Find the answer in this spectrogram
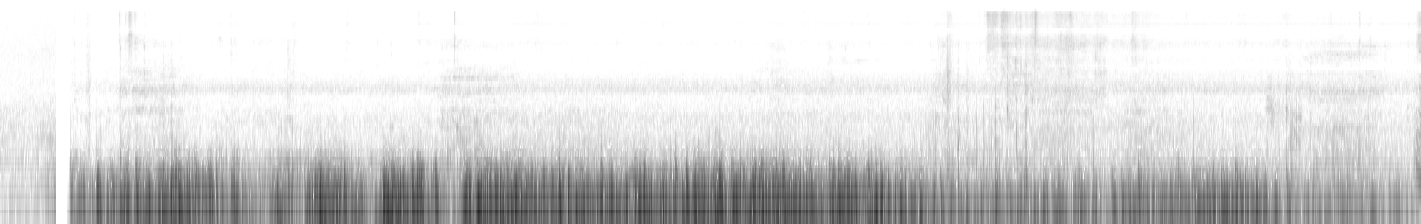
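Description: Wind buffeting the microphone, a gusting low rumble that starts suddenly under a second in and rises and falls unevenly. There are a few faint clicks about ten seconds in.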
